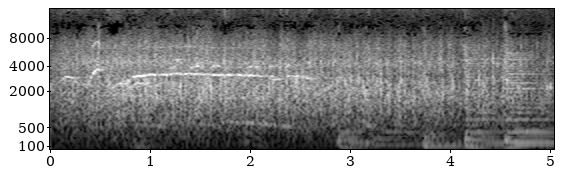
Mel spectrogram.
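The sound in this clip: Audience applause welcoming Johnny Bond at the Grand Ole Opry: loud, dense clapping that carries through the whole stretch, with music chords entering and sounding over the clapping toward the end.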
